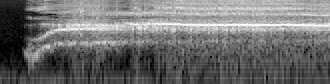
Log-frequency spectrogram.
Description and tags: Homme sac poubelle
